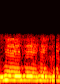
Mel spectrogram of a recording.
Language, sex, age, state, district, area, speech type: Gujarati, female, 60+, Gujarat, Ahmedabad, urban, conversation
